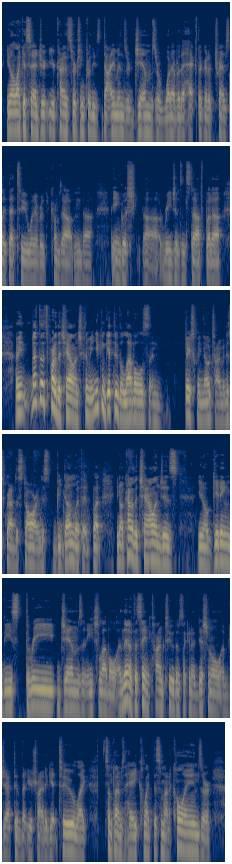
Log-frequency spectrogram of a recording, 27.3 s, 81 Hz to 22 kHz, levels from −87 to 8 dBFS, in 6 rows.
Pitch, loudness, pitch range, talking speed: 120 Hz, -30 LUFS, 110-130 Hz, 255 wpm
